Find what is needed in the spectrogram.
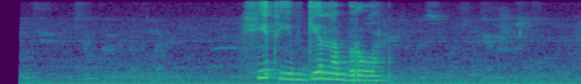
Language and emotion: Russian, neutral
